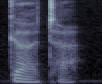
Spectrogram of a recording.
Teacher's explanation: A safe bet is to start with a hard G on G and end with a T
